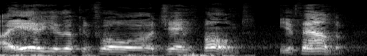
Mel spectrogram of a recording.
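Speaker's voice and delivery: put-on really thick, broad Australian accent. Retelling how a man barged into Saltzman's office, in a thick Australian accent. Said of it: "he's got like a really thick Australian accent".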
